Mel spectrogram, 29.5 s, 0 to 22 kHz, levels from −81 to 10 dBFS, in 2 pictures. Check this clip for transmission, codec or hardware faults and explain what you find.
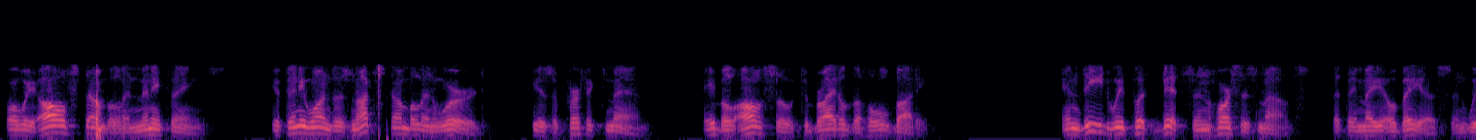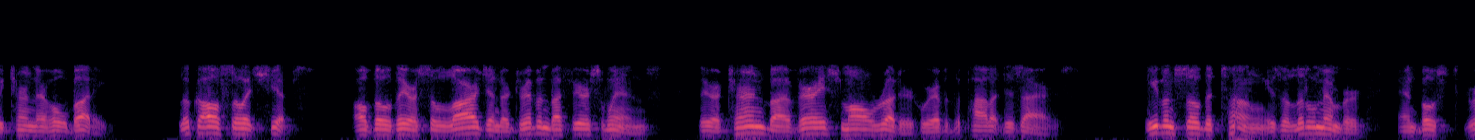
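Two faults are present. The speech has passed through a GSM full-rate codec, and three short bursts of GSM bit errors break it up.

The GSM full-rate codec colours the whole clip. The codec models the vocal tract and drives it with a sparse train of regular pulses. Much of the fine excitation detail is lost. The damage is plainly audible as a buzzy, gravelly roughness. The band runs from about 200 Hz to 3.7 kHz, so the top end is gone. That sound fits a 13 kbps full-rate stream.

GSM bit errors strike at 0.87 to 1.02 s, after "we all" and before "in many things". They return at 3.78 to 3.88 s, between "anyone does not" and "in word he is". The last burst is at 26.97 to 27.15 s, after "so the" and before "is a little member". Flipped bits corrupt the decoder's filter, pitch and gain values. Each burst sounds like squawks, pops and gargling. 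The longest burst is the last one. The damage suggests an error rate near 2 percent.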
